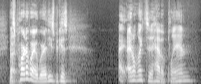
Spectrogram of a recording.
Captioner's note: none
